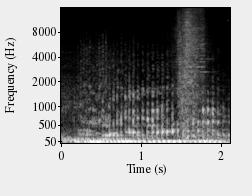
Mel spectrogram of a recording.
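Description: Film-trailer music and sound design: a heavy low rumble throughout, with a whoosh about one and a half seconds in.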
